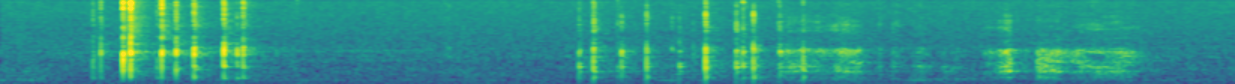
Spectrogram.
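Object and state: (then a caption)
Plastic eyeshadow palette. A small hollow plastic eyeshadow palette with a clear printed plastic lid, closed and held in both hands, is tapped and scratched with fingernails. Two quick bursts of sharp, dry clicks with a mid-high plastic ring are followed by short, brighter scratching rubs. Each tap decays almost instantly against a quiet background.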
